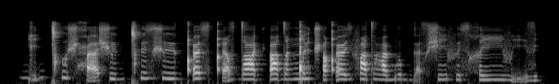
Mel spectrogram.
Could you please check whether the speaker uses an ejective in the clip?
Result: yes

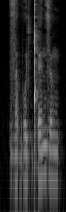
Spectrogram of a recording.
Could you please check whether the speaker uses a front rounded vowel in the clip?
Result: yes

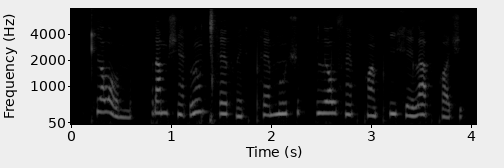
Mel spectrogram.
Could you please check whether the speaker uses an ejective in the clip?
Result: no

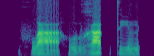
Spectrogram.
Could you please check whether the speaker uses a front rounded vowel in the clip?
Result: no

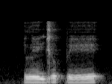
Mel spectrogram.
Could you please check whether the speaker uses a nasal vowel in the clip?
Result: yes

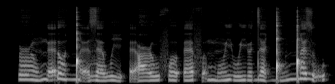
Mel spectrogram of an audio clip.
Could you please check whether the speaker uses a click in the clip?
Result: yes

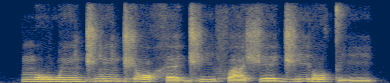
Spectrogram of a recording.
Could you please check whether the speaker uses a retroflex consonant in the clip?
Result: no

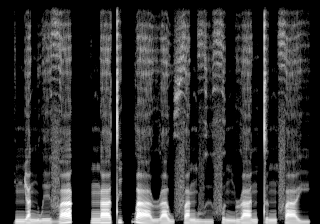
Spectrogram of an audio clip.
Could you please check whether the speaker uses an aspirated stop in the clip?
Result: no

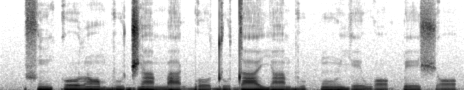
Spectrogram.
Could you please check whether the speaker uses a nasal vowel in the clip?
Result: yes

